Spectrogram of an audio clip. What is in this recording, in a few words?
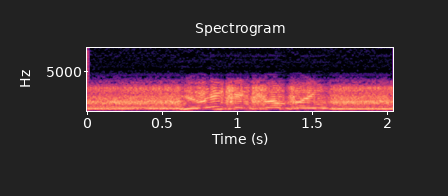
eng tank damaged mood med, speech eng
